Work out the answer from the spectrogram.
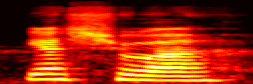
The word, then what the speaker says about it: Yeshua: I've heard it before there are no letters that can be recognized in the language of the ancient Aramaic systems why does not exist J is not effectively pronounced therefore it would be pronounced with an AI in your languages it would be a schwa thank you it could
